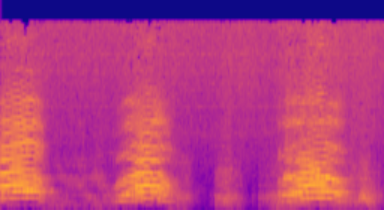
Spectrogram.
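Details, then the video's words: Cat called Mickey Mouse, tucked under a cover and meowing repeatedly: three loud, arching meows with bright harmonics, the first cut short at the start, plus a faint softer sound between them indoors. "The Meowing Lump"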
